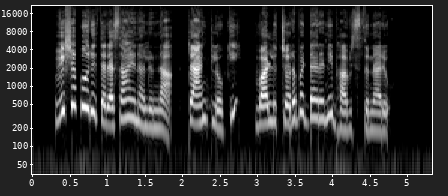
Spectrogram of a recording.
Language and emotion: Telugu, neutral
